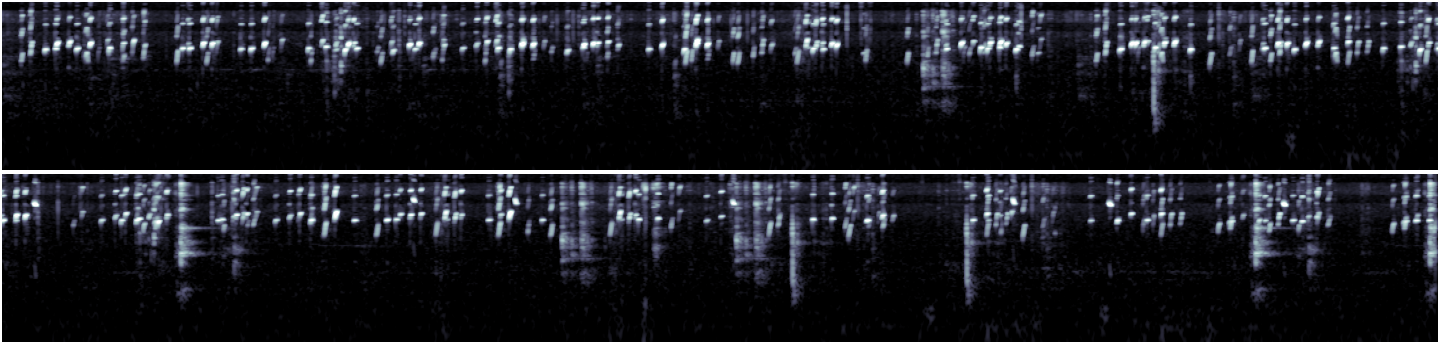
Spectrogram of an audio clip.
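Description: A group of European goldfinches chirping and twittering in quick runs of high, tinkling notes, with a few short breaks.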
